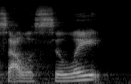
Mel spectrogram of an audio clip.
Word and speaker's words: salicylate: The main active ingredient of Bengay is menthol, and then there's camphor and menthyl salicylate. Did I pronounce that correctly? – I don't know. – Salicylate? No, definitely know. A soft C.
